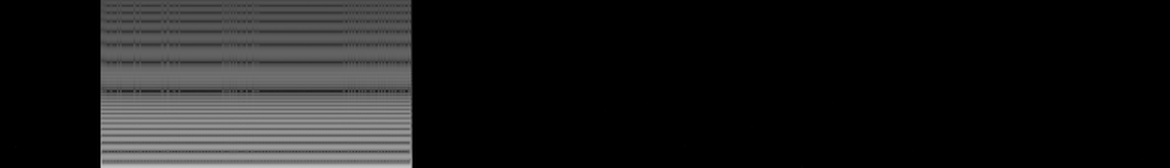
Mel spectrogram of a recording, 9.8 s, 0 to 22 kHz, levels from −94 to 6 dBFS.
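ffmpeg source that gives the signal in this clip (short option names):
-f lavfi -i "aevalsrc='0.0794*(2*lt(mod(196*t,1),0.07)-1)':d=2.58:s=44100"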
